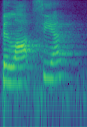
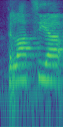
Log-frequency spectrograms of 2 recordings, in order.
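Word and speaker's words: philautia: I had to look up how to pronounce it. Philotia. Philotia or self-love, which the ancient Greeks saw as necessary.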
